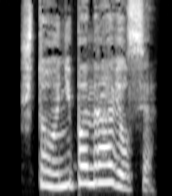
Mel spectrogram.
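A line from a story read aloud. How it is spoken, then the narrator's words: Sighing. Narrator (Russian): девушка вздохнула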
